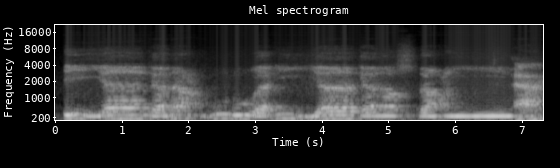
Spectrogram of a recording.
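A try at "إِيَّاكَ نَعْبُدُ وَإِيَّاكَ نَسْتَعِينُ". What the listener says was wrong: Kanasnya sudah mulai oleng nih. Konos, jadi konos. Jadi kanastain semuanya apa? Meringis. Jadi semuanya tipis. Kanastain, jangan sampai jadi konos.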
